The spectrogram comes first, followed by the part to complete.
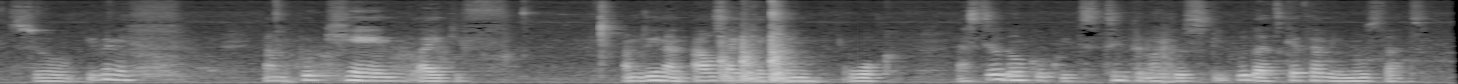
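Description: The speech moves at a fairly slow pace. Noticeable background noise can be heard. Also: woman. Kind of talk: cooking tutorial. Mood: relaxed, opinionated. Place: kitchen. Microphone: phone near.

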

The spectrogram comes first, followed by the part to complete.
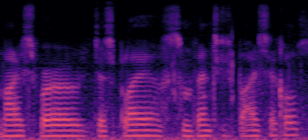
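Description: A man with vocal fry speaks at a fairly slow pace and medium pitch, his intonation monotone and flat.

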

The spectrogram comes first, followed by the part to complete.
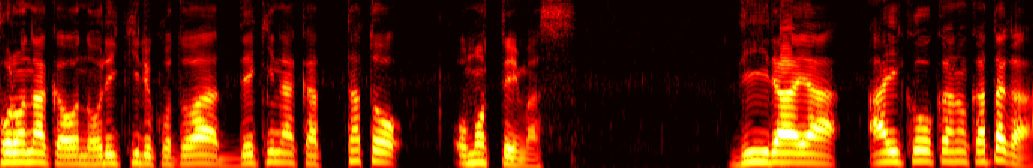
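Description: An unremarkable speaking voice moves at a moderate pace with ordinary pitch variation. The sound is dry and close with no echo. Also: man, fairly high pitch for a man, big swings in loudness. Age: 40s. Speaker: koi breeder and broker. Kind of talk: casual monologue to camera.

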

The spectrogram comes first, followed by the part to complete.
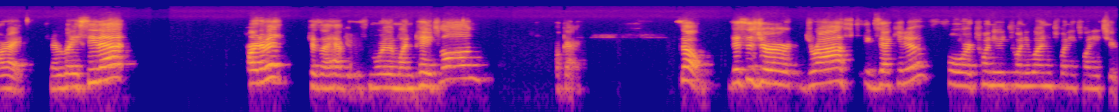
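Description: Against a quiet background, a woman with a Canadian accent speaks at a moderate pace in a high pitch, her intonation lively and broken by long, frequent pauses. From Ontario, Canada (Scarborough). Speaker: past president of a teachers' association. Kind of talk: meeting chairing and financial report. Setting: video call. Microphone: video call.

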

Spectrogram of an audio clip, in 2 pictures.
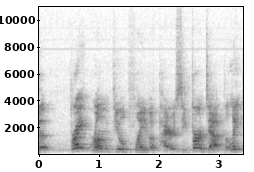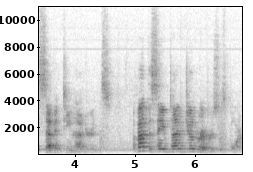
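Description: A man talks in a raised, projected voice with lively intonation and big swings in loudness. Audible room echo surrounds his speech. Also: moderate pace. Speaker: presenter. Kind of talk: comedic school presentation. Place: classroom. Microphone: camera far.

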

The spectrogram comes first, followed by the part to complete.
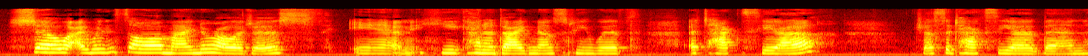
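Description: The woman's pitch is fairly high, and her intonation stays fairly even. She talks at a very slow pace. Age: 20s. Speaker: college student, psychology major. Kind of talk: casual personal story to camera. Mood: earnest, reflective. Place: home room. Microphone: phone near.

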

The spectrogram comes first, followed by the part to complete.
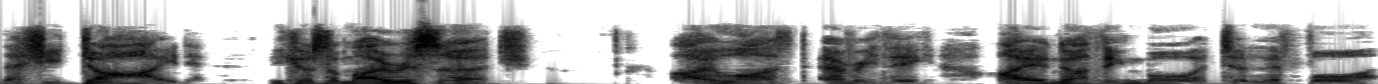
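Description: A raspy man talks at a fairly slow pace in a cartoonish character voice. His intonation is lively. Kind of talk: cartoon fandub audition. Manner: grave, vengeful.

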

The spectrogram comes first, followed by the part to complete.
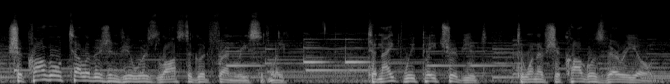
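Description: Loud music plays in the background. Over it, a man talks at a fairly quick pace. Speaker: TV host. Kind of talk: TV tribute narration. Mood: warm, respectful. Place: studio.

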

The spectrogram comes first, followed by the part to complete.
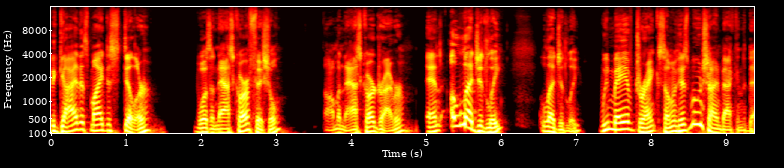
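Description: With an American accent and vocal fry, the speaker moves at a fairly quick pace with very wide pitch swings and long, frequent pauses, on a very clean recording with a silent background. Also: man, medium pitch for a man. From Las Vegas, Nevada. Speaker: retired NASCAR driver and moonshine distillery co-owner. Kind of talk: casual chat.

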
